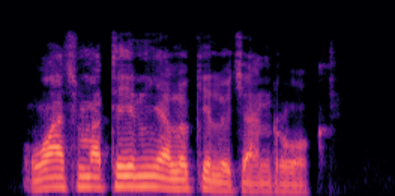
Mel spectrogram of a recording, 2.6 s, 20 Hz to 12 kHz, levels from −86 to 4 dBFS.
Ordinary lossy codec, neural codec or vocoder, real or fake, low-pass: none; codec, 16 kHz, 8 kbps, FreqCodec, smaller model; fake; 7.2 kHz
